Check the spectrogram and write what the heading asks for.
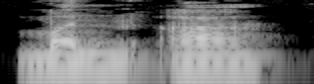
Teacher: تو آپ غور کریں تو معلوم ہوتا کہ میں نون کو صاف ظاہر کر کے پڑھا، یہاں پر میں غنہ نہیں کرا، جیسے کہ من آ ایسا نہیں پڑھا میں، ٹھیک ہے، اور اخفا بھی نہیں کرا، من آ، ٹھیک ہے۔ تو ہم اس میں نون کی آواز کو ناک میں نہیں لے کر جانا اور کلیئرلی پڑھنا۔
